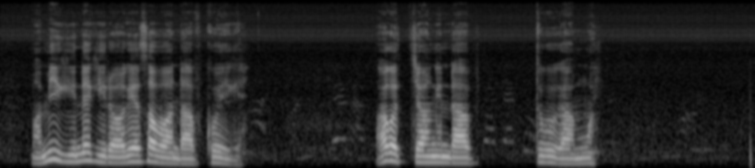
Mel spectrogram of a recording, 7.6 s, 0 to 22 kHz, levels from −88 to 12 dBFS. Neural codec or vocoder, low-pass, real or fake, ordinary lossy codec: none; none; real; none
